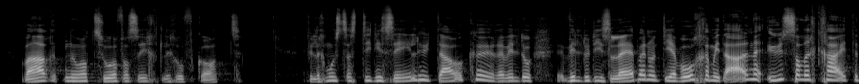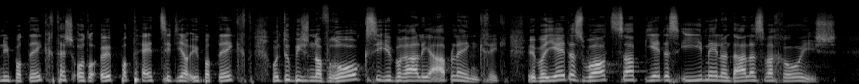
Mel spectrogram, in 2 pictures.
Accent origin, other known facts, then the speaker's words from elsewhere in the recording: Switzerland; Dann probiere ich als Schweizer immer. Ich sage, oh, thank you, I'm fine, I just arrived from Switzerland.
